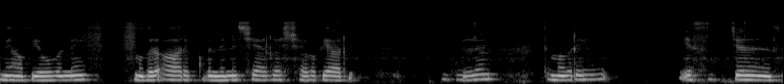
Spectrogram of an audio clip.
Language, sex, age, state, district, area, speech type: Dogri, female, 30-45, Jammu and Kashmir, Reasi, rural, spontaneous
